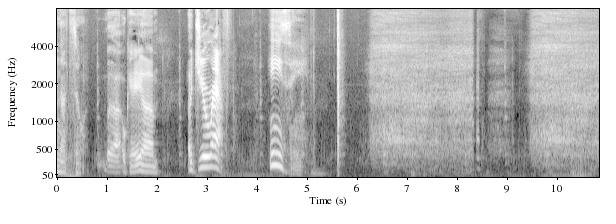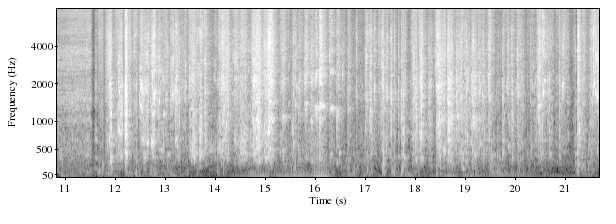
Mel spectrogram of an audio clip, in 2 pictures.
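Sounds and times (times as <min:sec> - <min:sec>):
speech: 0:00.1 - 0:03.5, 0:04.2 - 0:05.0
rubber balloon squeaking as it's twisted into animal: 0:11.6 - 0:21.6.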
